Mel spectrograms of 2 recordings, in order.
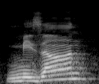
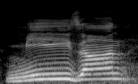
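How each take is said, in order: First: The vowel after the first consonant is cut short. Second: The vowel after the first consonant is held long. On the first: The speaker calls it wrong. "या को नहीं पढ़ा" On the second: The speaker calls it right. "या को पढ़ा है"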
